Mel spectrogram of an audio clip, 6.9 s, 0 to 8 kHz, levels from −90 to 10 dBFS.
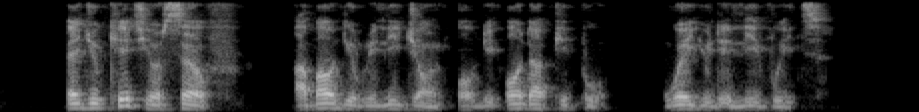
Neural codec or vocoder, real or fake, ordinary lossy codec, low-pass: codec, 16 kHz, 16 kbps, FunCodec, trained on LibriTTS, 50 frames a second; fake; none; 7.2 kHz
